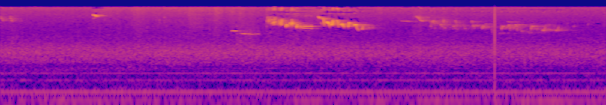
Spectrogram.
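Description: Birds chirping: a couple of single high chirps, then quicker runs of notes from about three to seven seconds in, over a steady low hum.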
